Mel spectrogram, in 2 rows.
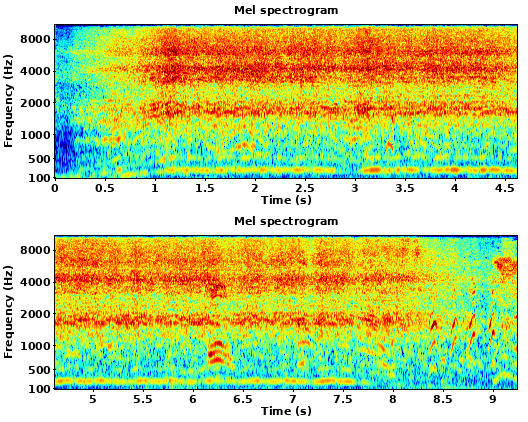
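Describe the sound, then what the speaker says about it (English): A Ferrari F40 engine is revved while standing at a supercar parade at Wilton House. It holds a loud, sustained, buzzing high-rev note for several seconds, then drops back with crackles, heard close from behind the car. "I really think I've got pride of place standing behind this Ferrari F40 while it's going to rev."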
